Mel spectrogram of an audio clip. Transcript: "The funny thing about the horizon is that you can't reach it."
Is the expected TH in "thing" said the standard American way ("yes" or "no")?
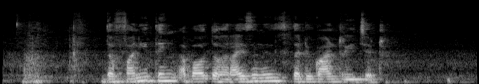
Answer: no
